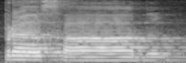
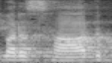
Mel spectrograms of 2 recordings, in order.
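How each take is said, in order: First: The p and r are joined as pr. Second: A vowel separates the p and r sounds. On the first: The speaker calls it right. "उचारण अद्धे रारे का इस तरह किया जाएगा" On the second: The speaker calls it wrong. "जे प्रसाद पाठ किया तां भी गलत है"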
